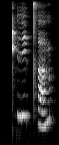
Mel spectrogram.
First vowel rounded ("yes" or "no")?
no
